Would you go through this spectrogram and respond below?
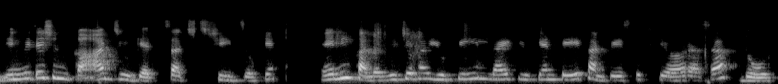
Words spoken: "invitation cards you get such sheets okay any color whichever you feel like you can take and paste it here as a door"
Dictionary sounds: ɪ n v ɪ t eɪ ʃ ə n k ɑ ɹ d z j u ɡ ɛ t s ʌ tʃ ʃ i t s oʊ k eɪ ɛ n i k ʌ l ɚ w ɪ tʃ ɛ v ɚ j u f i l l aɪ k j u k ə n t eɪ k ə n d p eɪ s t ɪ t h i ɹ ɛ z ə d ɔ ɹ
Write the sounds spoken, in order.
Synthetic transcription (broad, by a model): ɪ n v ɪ t eɪ ʃ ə n k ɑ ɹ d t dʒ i ɡ ɛ t s ʌ tʃ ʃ i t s oʊ k eɪ ɛ n i k ʌ l ɚ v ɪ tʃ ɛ b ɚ j u f i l l aɪ k j u k ə n t eɪ k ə n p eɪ s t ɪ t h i ɹ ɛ s ə d ɔ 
